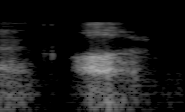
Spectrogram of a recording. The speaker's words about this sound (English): excuse me, I have to yawn a second, folks.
